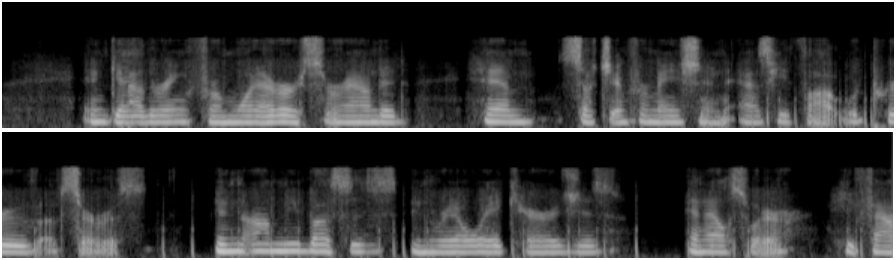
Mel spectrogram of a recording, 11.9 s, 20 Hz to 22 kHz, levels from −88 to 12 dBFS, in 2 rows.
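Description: Throughout, the speech sounds hoarse and grainy with a noisy top end: Speex codec damage, consistent with a middle setting around 16.8 kbps that leaves little detail for the excitation. From 0.81 to 0.93 s, the sound smears into a stretched, fading sound as VoIP packet loss is concealed by the speech codec, which covers about 40 ms of missing audio by extrapolating and then recovering slowly. From 4.67 to 11.69 s, a train of clicks ticks irregularly at roughly seven per second, some fifty in all, peaking about 5 dB above the speech and audible in pauses, likely from electrical interference or a struggling interface. From 8.35 to 8.47 s, the same stretched, fading concealment returns where another 40 ms of packets was lost.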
